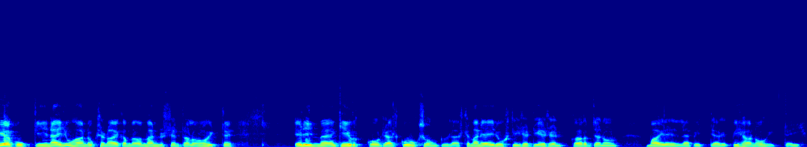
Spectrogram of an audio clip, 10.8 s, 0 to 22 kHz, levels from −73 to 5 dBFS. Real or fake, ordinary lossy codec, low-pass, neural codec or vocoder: real; none; 14.4 kHz; none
